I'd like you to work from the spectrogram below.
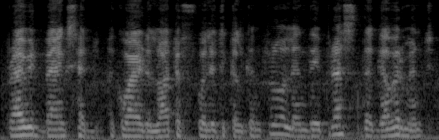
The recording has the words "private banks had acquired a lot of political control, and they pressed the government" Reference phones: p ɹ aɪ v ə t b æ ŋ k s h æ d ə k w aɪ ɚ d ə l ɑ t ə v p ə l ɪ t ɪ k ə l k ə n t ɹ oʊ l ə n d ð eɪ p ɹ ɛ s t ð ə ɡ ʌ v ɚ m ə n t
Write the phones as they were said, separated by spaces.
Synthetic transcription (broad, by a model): p ɹ aɪ v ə t b æ ŋ k s h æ d ə k w aɪ ɚ d ə l ɑ t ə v p ə l ɪ t ɪ k ə l k ə n t ɹ oʊ l ə n d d eɪ p ɹ ɛ s t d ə ɡ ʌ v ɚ m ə n t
